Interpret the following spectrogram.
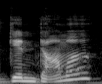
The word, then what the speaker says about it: Gintama: little lines, and it changes it to the D sound. So ta becomes duh. That's why he says Gindama, because when he looked at it, he's like, what do you think it would be pronounced as? He says, oh, Gindama.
